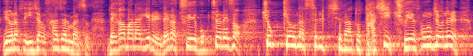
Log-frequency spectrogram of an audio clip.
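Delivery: a lightly lifted reading of the verse; scripture reading. Acted. Preacher reads Jonah's words to the church, solemn reading. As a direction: read the verse with weight to the congregation.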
